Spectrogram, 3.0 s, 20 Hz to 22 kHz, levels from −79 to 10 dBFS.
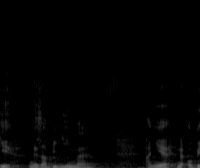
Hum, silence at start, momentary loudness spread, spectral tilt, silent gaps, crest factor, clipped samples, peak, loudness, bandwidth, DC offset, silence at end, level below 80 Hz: none; 0 s; 16 LU; -5.5 dB/octave; none; 18 dB; under 0.1%; -32 dBFS; -50 LUFS; 17.5 kHz; under 0.1%; 0 s; -74 dBFS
